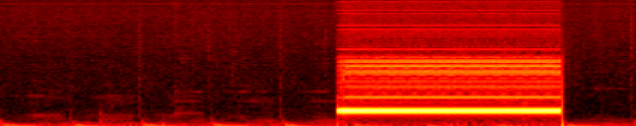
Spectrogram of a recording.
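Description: Telephone line tone during an outgoing call: one steady, loud, buzzy tone lasting about a second and a half, cutting in abruptly after a run of soft, evenly spaced low thumps and then stopping sharply.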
